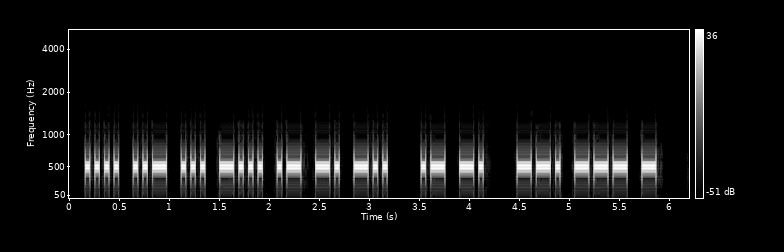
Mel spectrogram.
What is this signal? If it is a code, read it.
Morse code, heard as a keyed tone, about 25 wpm, 500 Hz. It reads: HUSBAND AN GOT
